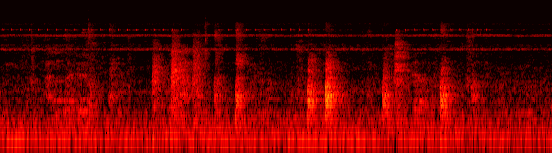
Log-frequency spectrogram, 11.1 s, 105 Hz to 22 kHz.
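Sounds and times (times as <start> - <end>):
electrical hum: 0.0 - 11.0
faint high whine: 0.0 - 11.0.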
